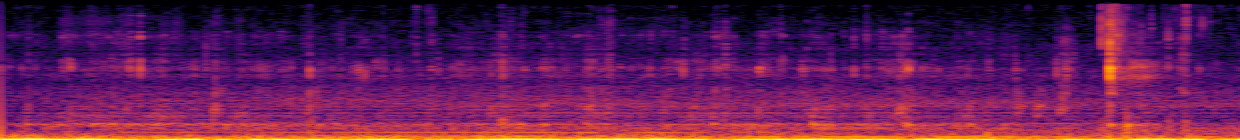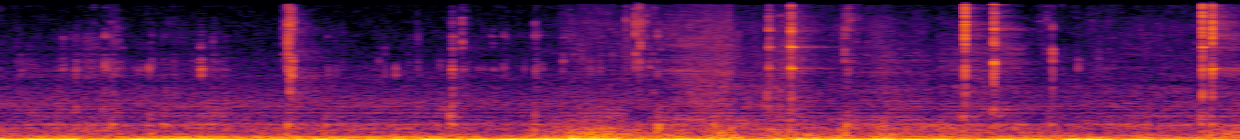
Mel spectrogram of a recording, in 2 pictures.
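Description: A person chewing a mouthful of ramen noodles close to the microphone, wet and irregular, with a few sharp clicks scattered through.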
